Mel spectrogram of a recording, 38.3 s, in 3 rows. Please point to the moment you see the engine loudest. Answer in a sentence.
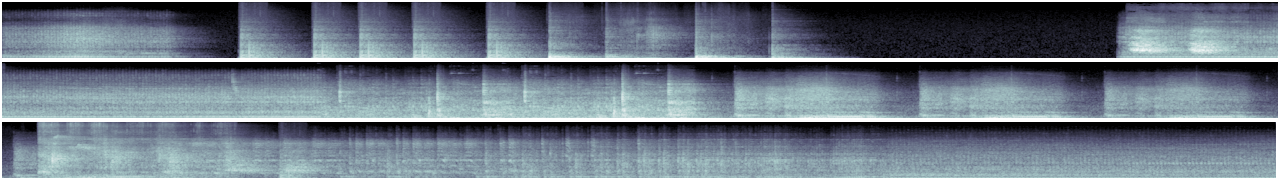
The volume of the engine peaks at 19 seconds.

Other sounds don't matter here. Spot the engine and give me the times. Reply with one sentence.
The engine can be heard from 0.0 to 1.8 s and from 11.2 to 38.2 s.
